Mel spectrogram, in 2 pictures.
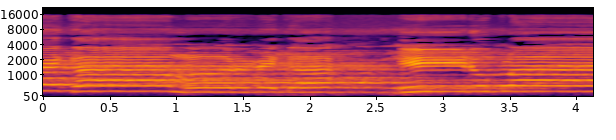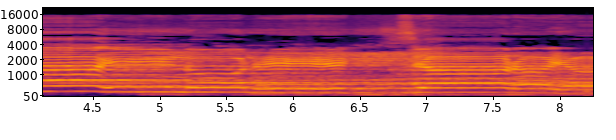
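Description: A man's solo voice chanting over a public-address system in long, held melodic phrases, sliding into several notes and stepping between pitches.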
